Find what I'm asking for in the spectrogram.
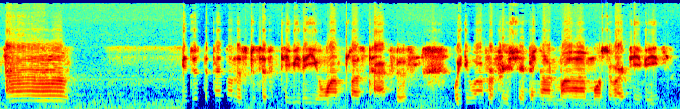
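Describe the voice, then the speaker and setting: A man's voice: medium pitch, steady tone, moderate pace. A polite, hesitant man working as a customer service representative on a phone call. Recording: noisy telephone line.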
